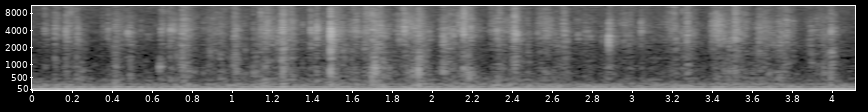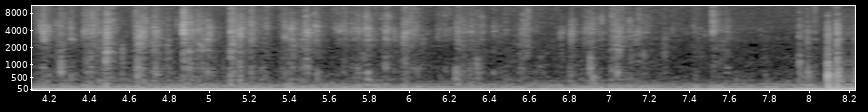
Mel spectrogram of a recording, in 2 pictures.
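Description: A full-looking orange juice carton of coated paperboard, about 1 litre, is held in the hand and tapped rapidly with fingertips and nails. Quick, dry, crisp clicks and patters run continuously over a steady low hum.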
